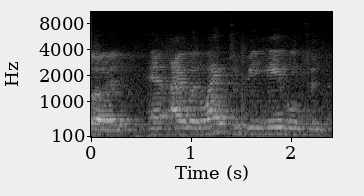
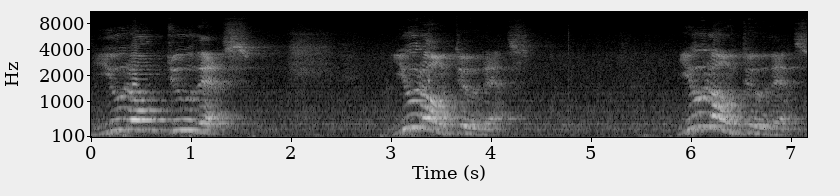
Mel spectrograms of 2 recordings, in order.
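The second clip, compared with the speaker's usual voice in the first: louder, higher, slow don't; teacher forbidding firmly; stress on don't; 6 semitones higher, 6 dB louder than usual. Shown as a demonstration. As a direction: insist hard on don't. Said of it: "teacher insisting, repeated".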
